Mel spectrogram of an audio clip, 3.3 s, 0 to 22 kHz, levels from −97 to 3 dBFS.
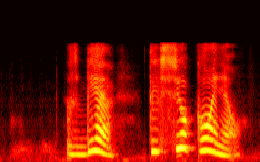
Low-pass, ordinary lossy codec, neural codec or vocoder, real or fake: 7.2 kHz; none; codec, 16 kHz, 2 kbps, FreqCodec, smaller model; fake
